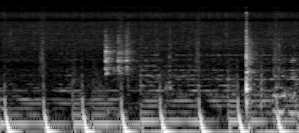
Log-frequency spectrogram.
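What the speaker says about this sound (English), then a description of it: "Now while these are cooking through, I'm going to pop in some vermouth." Vermouth hisses in a pan of vegan lobster linguine with a steady sizzle. A regular series of soft thumps runs underneath, with a few sharper clinks.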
